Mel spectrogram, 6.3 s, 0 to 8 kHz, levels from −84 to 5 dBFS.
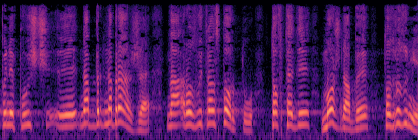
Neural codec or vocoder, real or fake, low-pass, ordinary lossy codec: none; real; 7.2 kHz; none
